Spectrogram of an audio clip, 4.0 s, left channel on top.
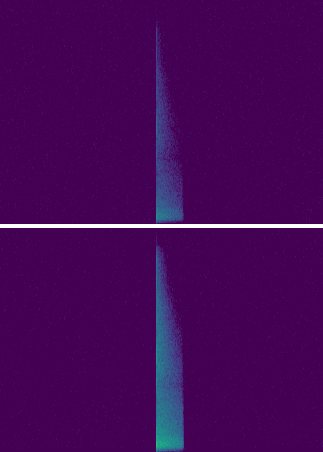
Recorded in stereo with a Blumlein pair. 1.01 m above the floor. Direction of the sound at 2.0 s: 40° right.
